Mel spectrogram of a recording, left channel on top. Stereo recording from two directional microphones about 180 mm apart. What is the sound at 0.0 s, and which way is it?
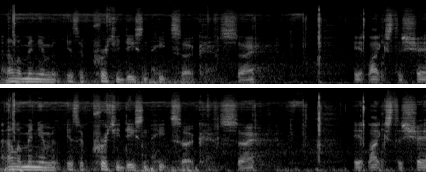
Speech, 50° right (ahead or behind).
